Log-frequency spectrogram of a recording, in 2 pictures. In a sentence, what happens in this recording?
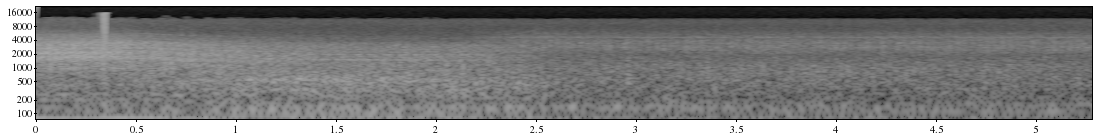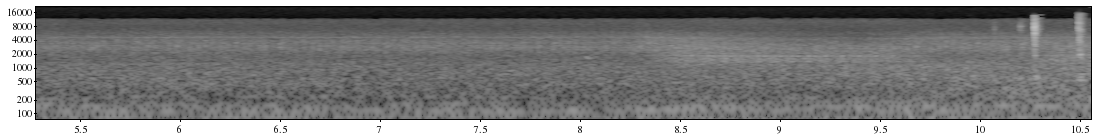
A large engine is running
